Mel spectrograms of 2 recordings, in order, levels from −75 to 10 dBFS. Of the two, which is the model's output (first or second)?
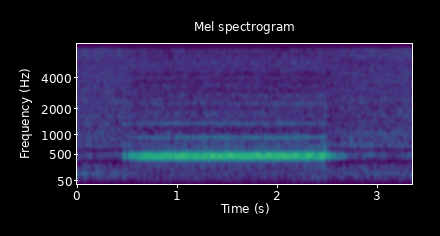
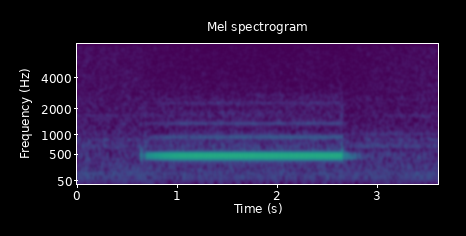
first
